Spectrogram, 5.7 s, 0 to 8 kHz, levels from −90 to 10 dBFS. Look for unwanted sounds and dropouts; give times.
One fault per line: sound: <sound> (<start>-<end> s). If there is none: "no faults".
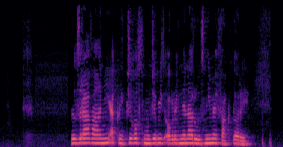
no faults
